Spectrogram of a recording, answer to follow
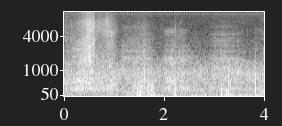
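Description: Faint rustle of pine needles as a hand handles a pine branch, swelling briefly about half a second in, with a few soft ticks near the end.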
